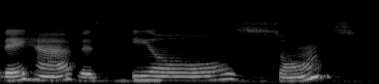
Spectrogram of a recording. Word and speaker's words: ils ont: And then to say they have is ils ont. Again, the liaison will happen again.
